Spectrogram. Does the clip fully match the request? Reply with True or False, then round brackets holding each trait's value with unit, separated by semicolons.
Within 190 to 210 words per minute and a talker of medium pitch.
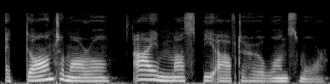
True (200 wpm; 165 Hz)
